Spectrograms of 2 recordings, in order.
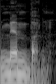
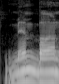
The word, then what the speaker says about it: Mimban: of what happened on membon it's mimban or mimbin minban I think it's mem Bon but they were pronouncing it differently and uh and or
